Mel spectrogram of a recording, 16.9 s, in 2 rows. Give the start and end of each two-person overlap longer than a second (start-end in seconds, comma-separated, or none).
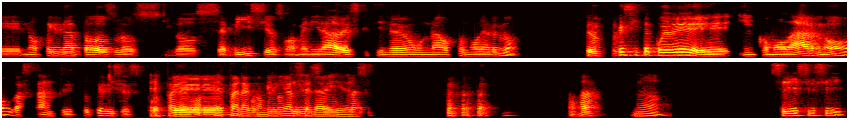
9.9-12.0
